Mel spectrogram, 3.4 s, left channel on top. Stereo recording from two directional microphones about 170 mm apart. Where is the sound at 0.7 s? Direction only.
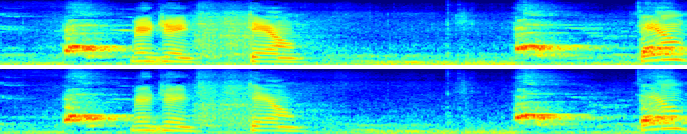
5° right (ahead or behind).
